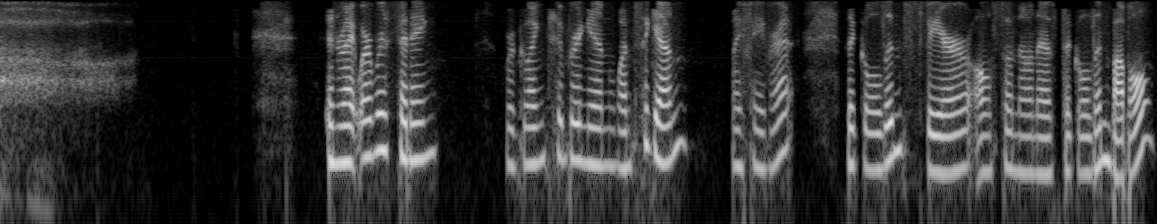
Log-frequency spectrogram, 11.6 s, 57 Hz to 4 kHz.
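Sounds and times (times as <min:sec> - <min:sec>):
long breathy exhale releasing a held deep breath during guided meditation: 0:00.0 - 0:01.4
speech: 0:03.3 - 0:04.4, 0:05.0 - 0:11.5.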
